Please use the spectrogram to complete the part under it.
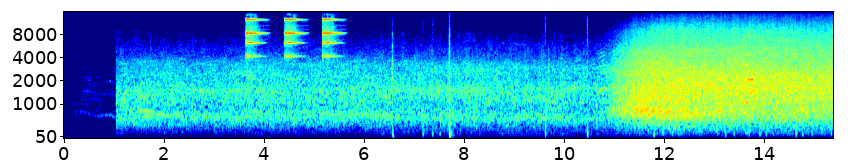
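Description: A stadium crowd roars steadily and swells louder.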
